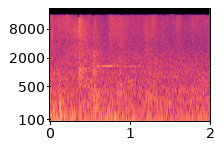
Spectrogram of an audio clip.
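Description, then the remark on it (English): A bus pulls up at a bus stop, its heavy engine rumbling low and steady, with a brief hissing burst early on and a faint whine drifting over the drone. No one speaks. “Talking about bus stops, here's the bus.”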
